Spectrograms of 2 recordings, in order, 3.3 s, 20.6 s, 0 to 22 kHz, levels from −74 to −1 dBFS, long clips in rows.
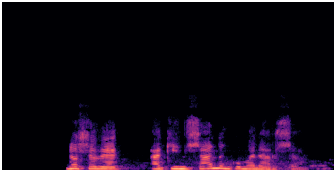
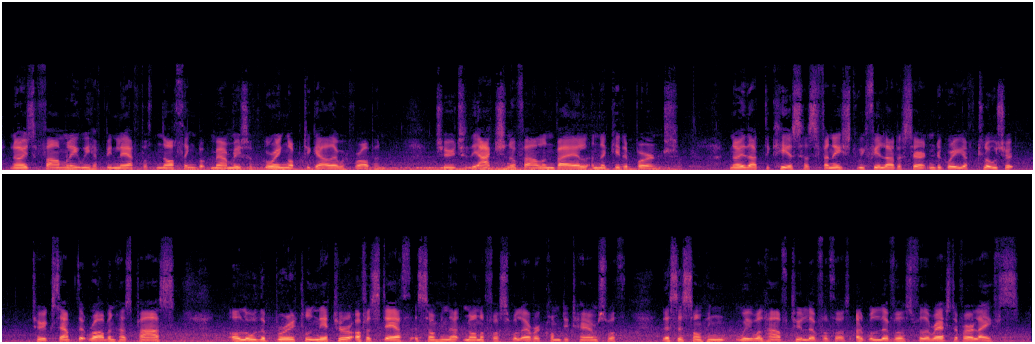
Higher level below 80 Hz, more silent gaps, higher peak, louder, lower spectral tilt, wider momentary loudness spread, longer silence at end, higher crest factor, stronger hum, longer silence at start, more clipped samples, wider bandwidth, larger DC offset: second, -74 dBFS vs -50 dBFS; neither; second, -8 dBFS vs -4 dBFS; about the same, -23 LUFS vs -23 LUFS; about the same, -5.5 dB/octave vs -5 dB/octave; first, 13 LU vs 9 LU; about the same, 0.1 s vs 0 s; about the same, 16 dB vs 18 dB; neither; first, 0.65 s vs 0 s; neither; second, 7.4 kHz vs 14 kHz; second, under 0.1% vs 0.9%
